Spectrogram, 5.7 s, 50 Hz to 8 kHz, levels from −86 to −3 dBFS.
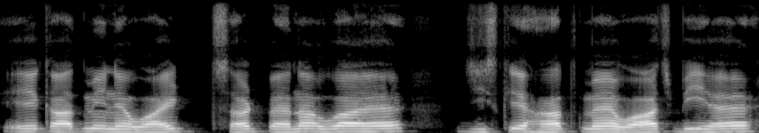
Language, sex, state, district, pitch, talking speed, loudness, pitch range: Hindi, male, Jharkhand, Deoghar, 165 Hz, 145 wpm, -17 LUFS, 155-170 Hz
